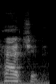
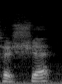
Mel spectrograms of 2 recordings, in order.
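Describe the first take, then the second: First: It is said like the word hatchet, with 'ch'. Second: It is said the French way, with 'sh'. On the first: The speaker calls it wrong. "I always said Hatchet" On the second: The speaker calls it right. "It's Hachette"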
